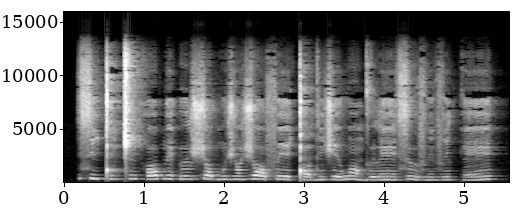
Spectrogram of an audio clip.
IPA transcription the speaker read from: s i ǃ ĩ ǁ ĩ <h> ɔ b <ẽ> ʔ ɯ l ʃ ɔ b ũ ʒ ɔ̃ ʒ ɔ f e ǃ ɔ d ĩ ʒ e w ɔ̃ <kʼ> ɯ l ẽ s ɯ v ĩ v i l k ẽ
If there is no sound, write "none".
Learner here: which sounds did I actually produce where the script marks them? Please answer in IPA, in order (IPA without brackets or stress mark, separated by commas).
h, ẽ, ɡ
